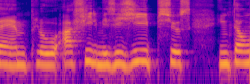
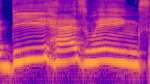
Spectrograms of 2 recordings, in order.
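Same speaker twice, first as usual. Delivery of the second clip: slow homework English; 3 dB louder, much slower than usual. Shown as a demonstration. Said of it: "a lição de casa era".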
